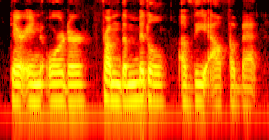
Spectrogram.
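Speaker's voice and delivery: ordinary delivery, nothing marked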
